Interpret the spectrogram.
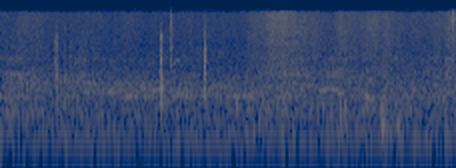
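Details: Quiet background hiss with a few sharp clicks or ticks, and no animal voice.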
